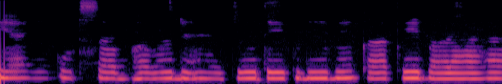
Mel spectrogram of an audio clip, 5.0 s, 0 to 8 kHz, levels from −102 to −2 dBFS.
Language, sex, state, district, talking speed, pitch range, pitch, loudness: Hindi, female, Bihar, Purnia, 130 wpm, 210-225 Hz, 215 Hz, -42 LUFS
